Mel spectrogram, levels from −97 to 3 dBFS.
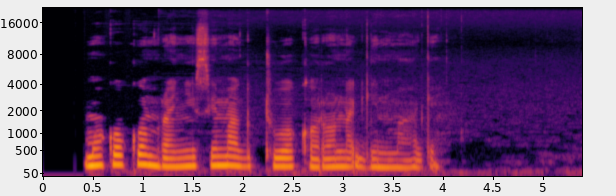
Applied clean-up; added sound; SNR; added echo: none; none; none; none.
